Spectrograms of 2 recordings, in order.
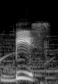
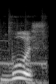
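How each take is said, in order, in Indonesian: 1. Kata ini memiliki vokal i. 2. Kata ini memiliki vokal u. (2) "Contoh dari kosakata baku"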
